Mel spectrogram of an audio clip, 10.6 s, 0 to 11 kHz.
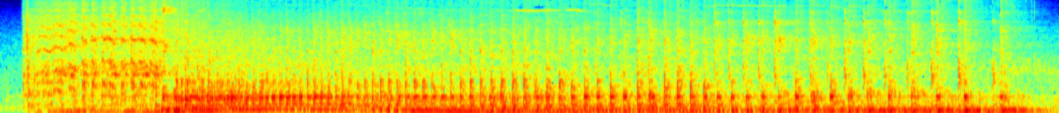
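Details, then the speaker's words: Toyota Cressida with LS V8 swap, first start, fuel supplied via brake cleaner: brief crank, fires cleanly and settles into even lumpy V8 idle, no misses, knocks or rattles; ran well. "so if you didn't notice it ran well"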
